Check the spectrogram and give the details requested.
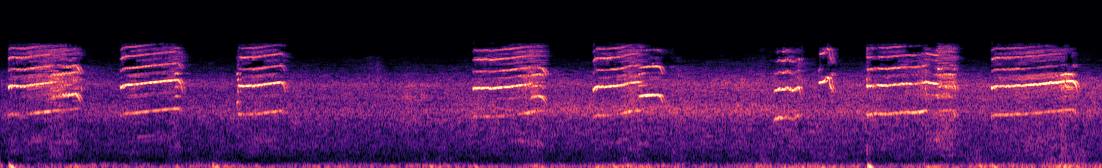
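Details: High piercing chatter from a male bald eagle delivering an opossum to the nest: short squealing phrases in quick runs, a pause, then a longer series of stuttering, overlapping notes, with a faint low hum beneath.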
